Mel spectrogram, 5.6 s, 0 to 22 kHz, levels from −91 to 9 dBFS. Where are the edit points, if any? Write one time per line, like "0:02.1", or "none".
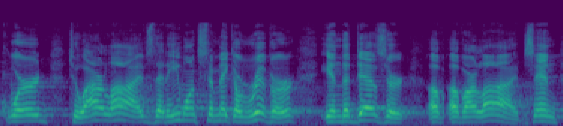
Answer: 0:04.4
